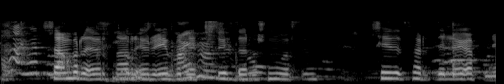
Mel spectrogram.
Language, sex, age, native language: Icelandic, male, 18-19, Icelandic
